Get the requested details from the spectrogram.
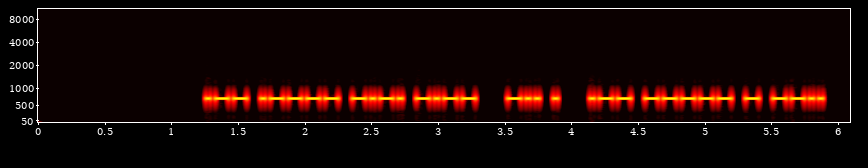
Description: Morse code, heard as a keyed tone, about 36 wpm, 700 Hz. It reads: W1CY DE W0TZ
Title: USA Callsign DE Callsign - 4 Characters - 35wpm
